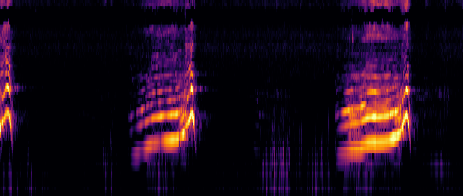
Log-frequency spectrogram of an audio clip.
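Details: A spotted hyena at a zoo answers a lion grunting up the hill with long, rising, hollow calls that swoop upward and break off sharply.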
